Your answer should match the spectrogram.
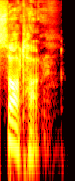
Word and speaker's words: Satan: Huh what I discovered, and it's actually in Hebrew, it's pronounced Satan.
